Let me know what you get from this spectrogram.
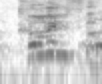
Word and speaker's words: Khalifa: Khalifa.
